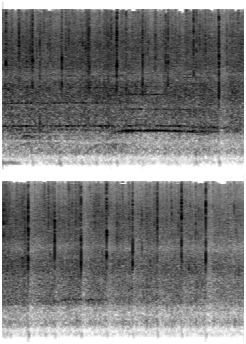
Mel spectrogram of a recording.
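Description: An audience at a live show at Sixth and I claps steadily, a dense wash of overlapping handclaps that holds strong for several seconds before thinning slightly, with a few sharper individual claps standing out near the end.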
